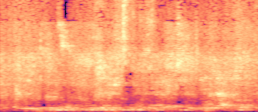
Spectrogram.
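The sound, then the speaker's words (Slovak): Pigeons or doves coo softly and continuously in a temple setting, their low, throaty calls overlapping at a steady moderate level, with a faint murmur of voices blending into the background. “So všetkými kozami, kravami, ovcami, vtákmi.”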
